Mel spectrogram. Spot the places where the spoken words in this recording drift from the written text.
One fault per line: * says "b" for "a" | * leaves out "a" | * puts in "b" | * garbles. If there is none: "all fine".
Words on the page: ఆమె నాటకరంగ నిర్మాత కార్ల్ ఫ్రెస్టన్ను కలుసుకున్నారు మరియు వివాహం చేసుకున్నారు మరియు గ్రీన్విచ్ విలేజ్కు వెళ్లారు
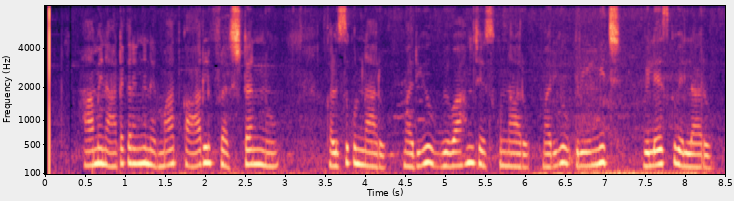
all fine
